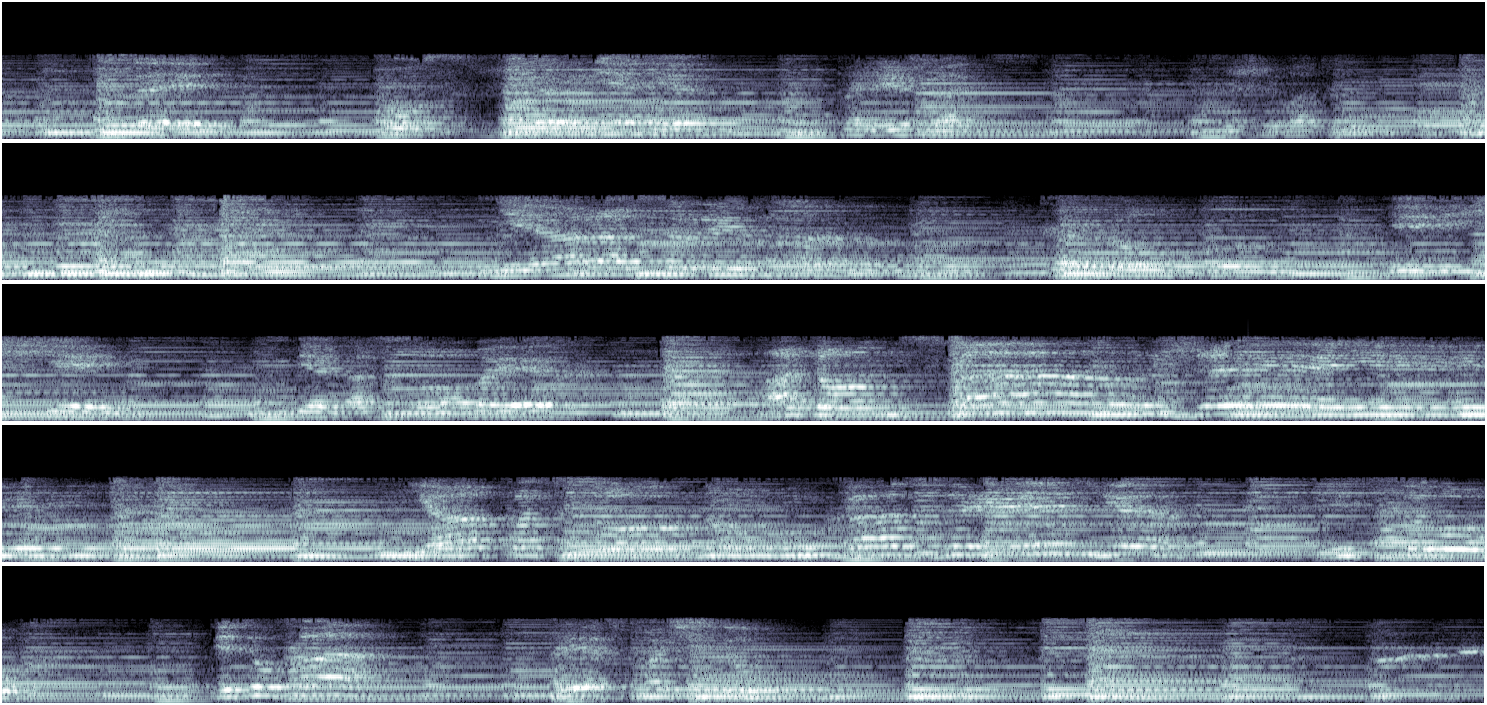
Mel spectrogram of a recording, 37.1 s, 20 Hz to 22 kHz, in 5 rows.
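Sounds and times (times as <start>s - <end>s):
acoustic guitar strummed and plucked: 0.0s - 37.0s.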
